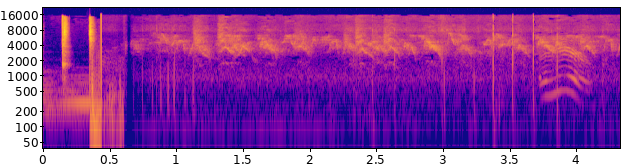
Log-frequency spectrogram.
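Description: A drum-machine music track cuts off about half a second in, and a flock of small birds takes over, chirping busily with many overlapping calls.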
